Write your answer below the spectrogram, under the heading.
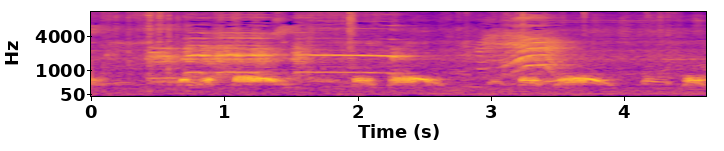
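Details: Malaysian spotted dove singing a cooing song in the sấm đồng, chiêu gù style. Low, throaty coos repeat in short phrases roughly once a second. Near the end a rising, sweeping call from another bird breaks in.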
